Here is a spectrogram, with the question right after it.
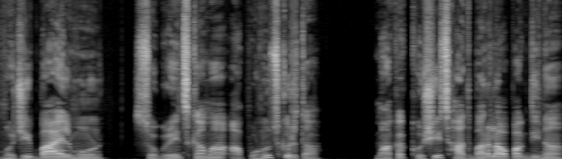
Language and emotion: Goan Konkani, sad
